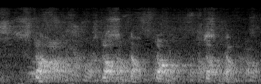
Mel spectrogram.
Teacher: I've got to open my lips in due course, but you don't hear any release. Practice saying stop with no audible release.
